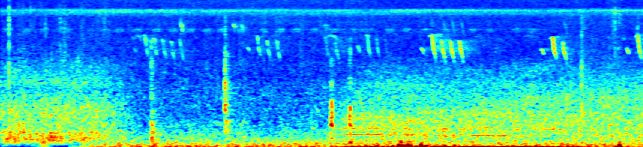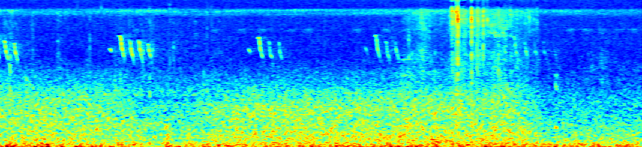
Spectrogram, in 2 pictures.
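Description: Faint rural outdoor ambience with a bird repeating a short high chirp about once a second. A low hum rises for a few seconds in the first half, and there is a brief rustling burst near the end.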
